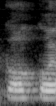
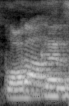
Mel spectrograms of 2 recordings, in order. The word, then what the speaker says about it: Cocker: It's not Coco Spaniel. फिर It's Coco- it's Cocker Spaniel.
